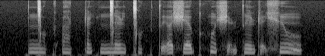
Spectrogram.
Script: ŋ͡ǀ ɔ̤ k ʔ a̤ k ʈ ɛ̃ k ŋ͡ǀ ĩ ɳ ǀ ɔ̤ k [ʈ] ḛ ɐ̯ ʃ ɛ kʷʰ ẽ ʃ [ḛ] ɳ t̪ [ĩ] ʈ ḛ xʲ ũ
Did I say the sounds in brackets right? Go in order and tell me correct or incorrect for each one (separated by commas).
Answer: incorrect, incorrect, correct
